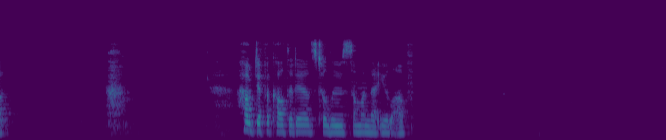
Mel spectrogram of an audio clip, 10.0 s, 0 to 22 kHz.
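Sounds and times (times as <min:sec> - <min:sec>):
woman breathing: 0:01.6 - 0:02.2, 0:03.1 - 0:03.6.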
